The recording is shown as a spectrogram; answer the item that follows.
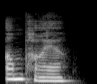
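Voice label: "umpire", British English; AmericanBritish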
